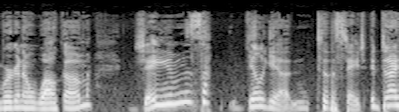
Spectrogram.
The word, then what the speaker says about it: Gilliland: Did I pronounce that correctly, or is it? Yeah, did I need a? Yeah, Gilliland.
